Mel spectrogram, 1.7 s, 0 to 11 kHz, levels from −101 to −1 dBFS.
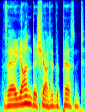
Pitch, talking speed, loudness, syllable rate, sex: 130 Hz, 175 wpm, -16 LUFS, 5.7 syllables/s, male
